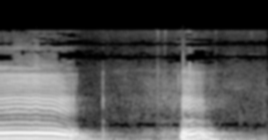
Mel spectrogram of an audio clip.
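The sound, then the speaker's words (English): Cows mooing: two drawn-out, harmonic lowing calls, the first long and loud and fading away, the second shorter and rising sharply after a quiet gap. “Okay, we have a few cows here. We had only a few, now we have a few more.”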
